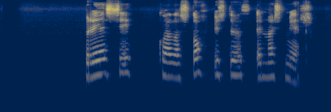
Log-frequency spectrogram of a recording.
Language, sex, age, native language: Icelandic, female, 50-59, Icelandic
